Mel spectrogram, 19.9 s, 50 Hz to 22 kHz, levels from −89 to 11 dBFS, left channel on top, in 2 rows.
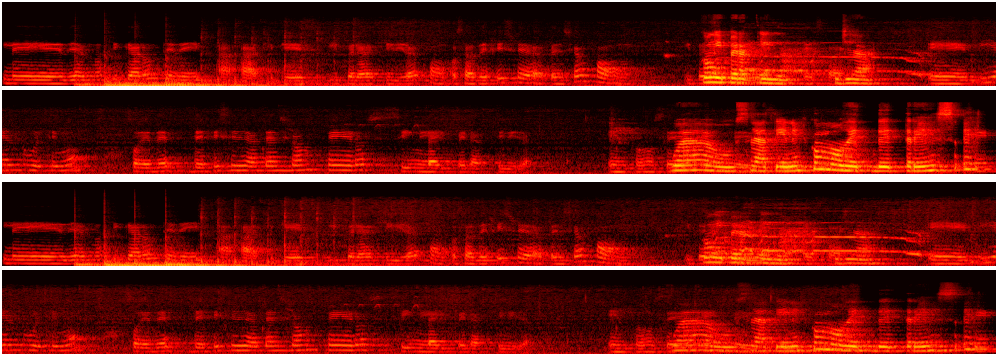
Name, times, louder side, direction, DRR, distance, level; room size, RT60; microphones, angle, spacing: voice 1, 0.0-6.3 6.8-8.5 9.3-10.8 11.2-15.2 16.0-18.0 19.6-19.8, left 1 dB, 10° left, 0.5 m, -41 dB
sound 1, 0.7-3.0, right 1 dB, 80° right, 1.1 m, -32 dB
sound 2, 2.0-18.5, right 3 dB, 45° right, 0.8 m, -47 dB
voice 2, 7.0-7.9 8.3-8.7 16.6-19.8, left 6 dB, 70° left, 0.3 m, -27 dB
7.7 x 5.6 x 5.6 m
head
